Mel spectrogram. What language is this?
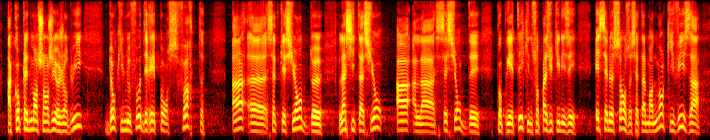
French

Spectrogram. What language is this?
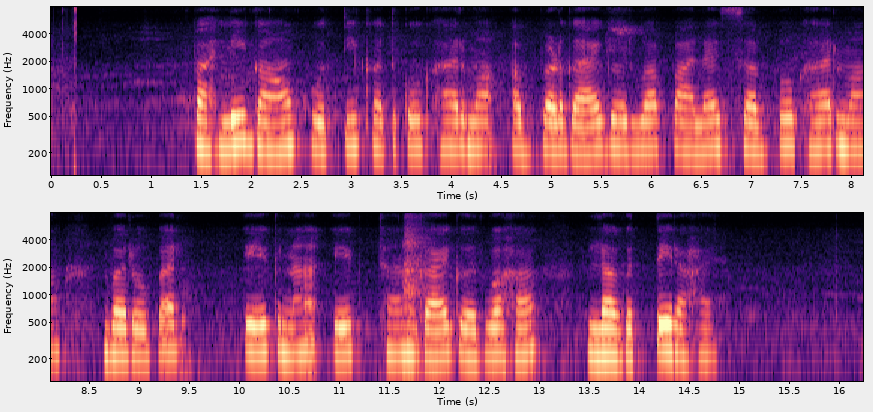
Chhattisgarhi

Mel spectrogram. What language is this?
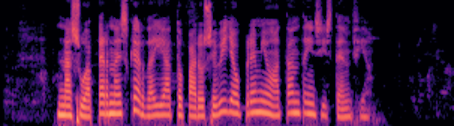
Galician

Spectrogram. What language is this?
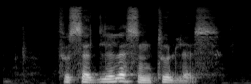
Kabyle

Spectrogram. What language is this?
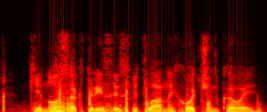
Russian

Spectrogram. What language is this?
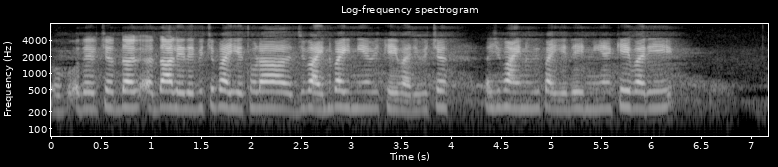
Dogri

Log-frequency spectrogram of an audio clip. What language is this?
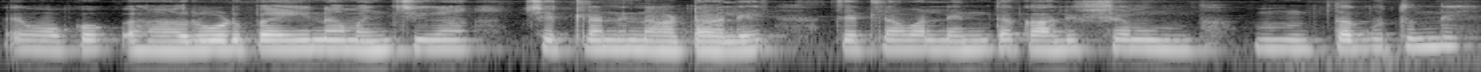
Telugu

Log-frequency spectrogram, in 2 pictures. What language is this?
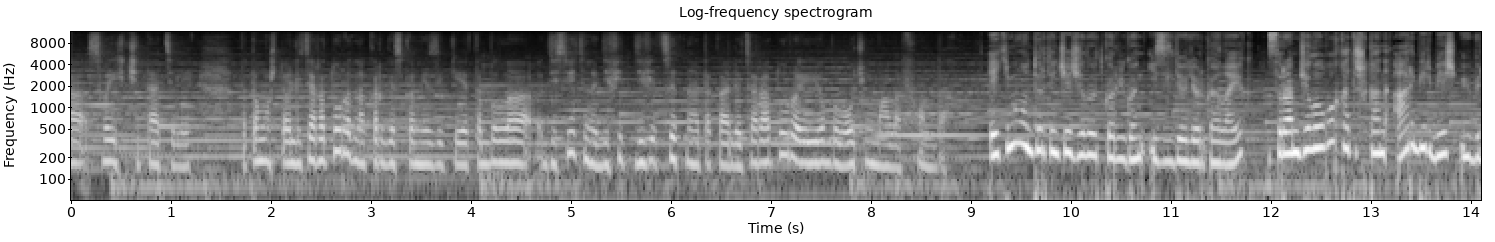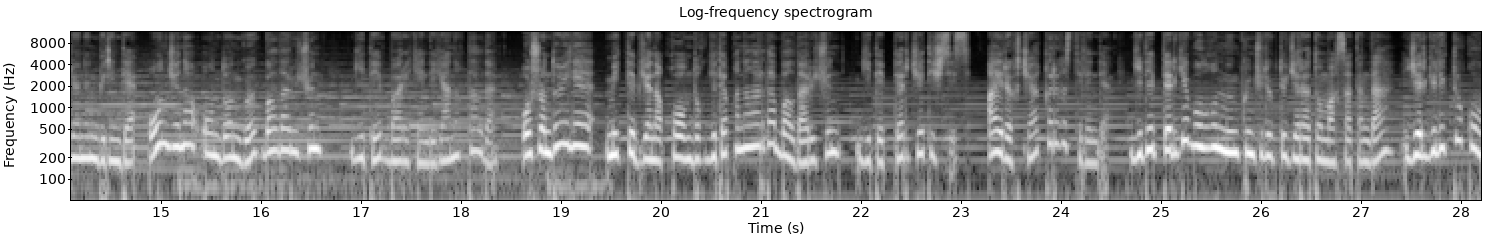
Russian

